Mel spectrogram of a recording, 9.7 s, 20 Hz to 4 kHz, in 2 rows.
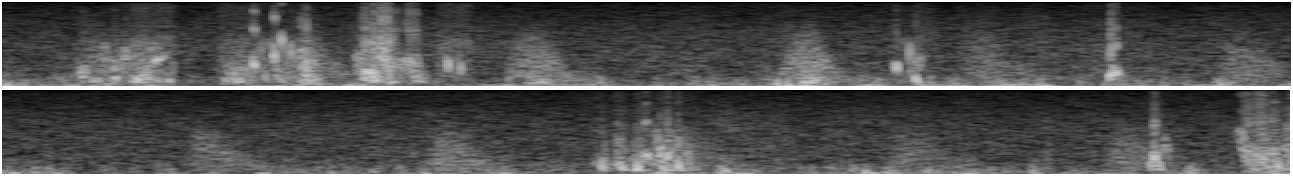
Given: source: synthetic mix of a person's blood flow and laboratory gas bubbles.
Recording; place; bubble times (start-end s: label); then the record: Doppler ultrasound of blood flow; subclavian vein
0.28-0.66 s: bubbles
0.80-1.19 s: bubbles
1.31-1.61 s: bubbles
1.64-1.76 s: bubbles
3.32-3.48 s: bubbles
4.12-4.23 s: bubbles
7.04-7.45 s: bubbles
9.10-9.23 s: bubbles
9.46-9.67 s: bubbles
From the record:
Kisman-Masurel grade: 232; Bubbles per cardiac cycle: several, 3 to 8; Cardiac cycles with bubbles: 50 to 99%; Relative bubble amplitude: moderate (0.250 to 0.450); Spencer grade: 3 (all of the cardiac periods contain showers or single bubble signals, but not dominating or overriding the cardiac motion signals); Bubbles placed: anywhere in the cardiac cycle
